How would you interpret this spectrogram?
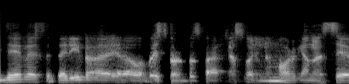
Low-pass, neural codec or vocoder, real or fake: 7.2 kHz; codec, 16 kHz, 0.5 kbps, X-Codec, HuBERT features, trained on general audio; fake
